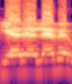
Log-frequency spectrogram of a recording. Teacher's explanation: य र ल व वायु नहीं है इसलिए ये अल्पप्राण में है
